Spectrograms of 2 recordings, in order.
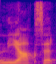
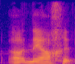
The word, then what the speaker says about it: Neachit: I always said Neoxet, but... Neachit is how he says it, so I try to say it like he says it.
